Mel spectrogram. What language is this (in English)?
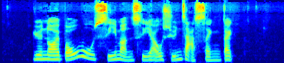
Cantonese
